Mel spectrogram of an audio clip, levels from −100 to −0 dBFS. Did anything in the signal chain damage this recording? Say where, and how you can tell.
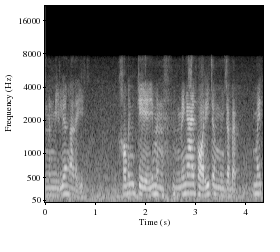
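Yes. The Speex codec damaged the speech throughout. It sounds hoarse and noisy, consistent with a bitrate of 16.8 kbps, and there is nothing above 7.7 kHz.

Hard clipping from 2.74 to 3.16 s: a converter or gain stage was overdriven by about 6 dB, flattening the peaks and adding harmonics far up the spectrum.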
